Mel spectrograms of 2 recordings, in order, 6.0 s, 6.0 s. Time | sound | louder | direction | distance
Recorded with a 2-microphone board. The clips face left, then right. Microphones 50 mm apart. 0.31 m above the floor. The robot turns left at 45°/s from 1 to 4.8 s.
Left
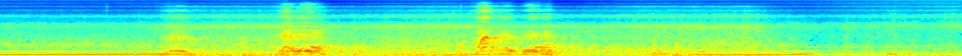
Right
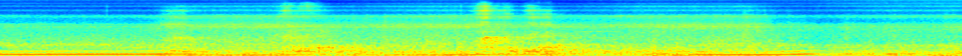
1.0 | a zipper | left 1 dB | 40° left (ahead or behind) | 1.0 m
